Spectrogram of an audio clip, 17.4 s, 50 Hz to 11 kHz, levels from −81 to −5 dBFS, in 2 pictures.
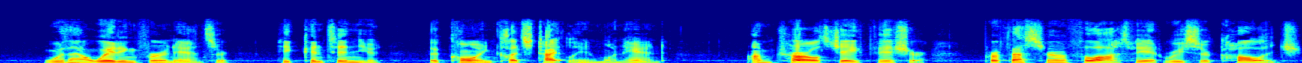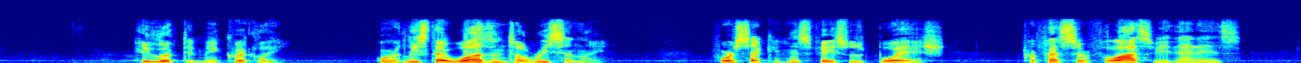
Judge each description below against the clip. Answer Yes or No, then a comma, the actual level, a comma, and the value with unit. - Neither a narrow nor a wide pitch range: No, wide, 8.7 semitones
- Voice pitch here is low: Yes, low, 130 Hz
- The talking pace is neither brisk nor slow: Yes, average, 165 wpm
